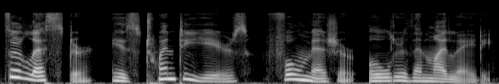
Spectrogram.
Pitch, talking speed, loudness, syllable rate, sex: 180 Hz, 130 wpm, -18 LUFS, 4.1 syllables/s, female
